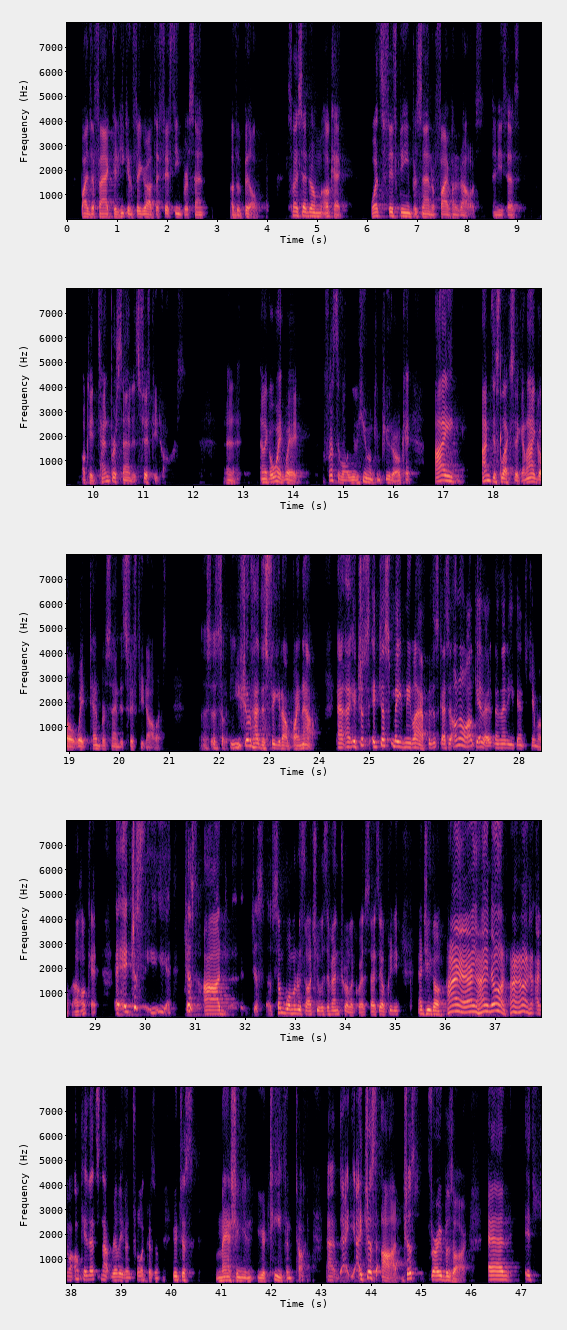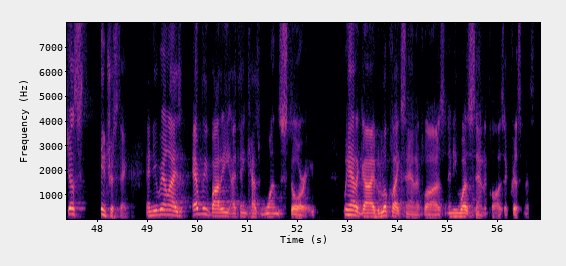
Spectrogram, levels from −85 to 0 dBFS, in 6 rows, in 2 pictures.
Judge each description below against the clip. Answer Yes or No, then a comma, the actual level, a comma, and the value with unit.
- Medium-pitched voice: Yes, medium, 155 Hz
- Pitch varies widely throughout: Yes, wide, 7.3 semitones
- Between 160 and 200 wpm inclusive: Yes, average, 180 wpm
